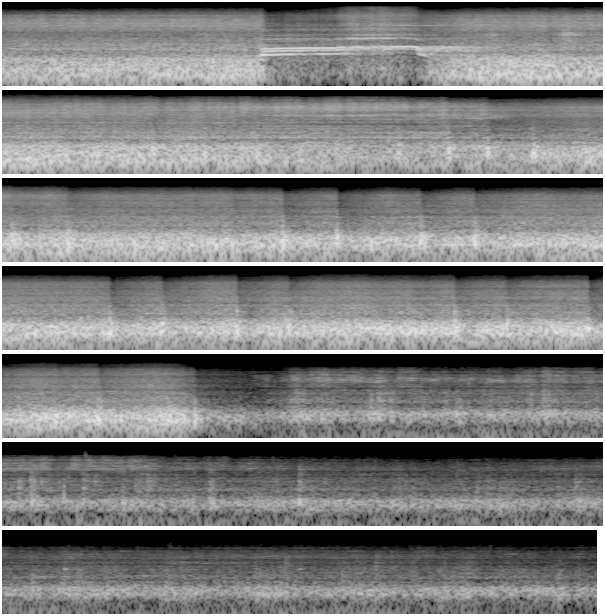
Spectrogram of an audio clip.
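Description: A steam locomotive gives a short whistle about two seconds in, then runs close past hauling its coaches with a steady rumble and the clatter of wheels over the rail joints. Partway through, the sound drops abruptly to a much quieter, distant railway background.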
